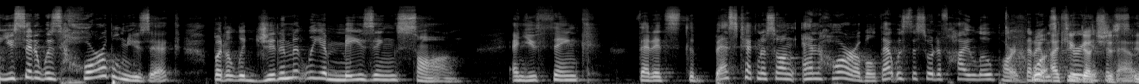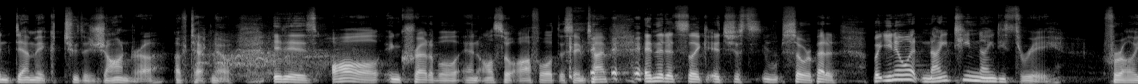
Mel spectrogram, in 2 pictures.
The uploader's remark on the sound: joins a studio audience in New York for the Design Matters live tour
